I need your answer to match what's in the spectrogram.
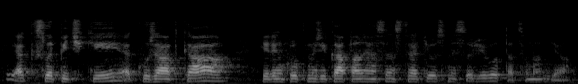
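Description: A man's voice: medium pitch, a little hiss or hum. A man, preaching a sermon and acting out the voices of the people he quotes. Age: 50s. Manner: animated, rises and falls in loudness, acts out quoted voices.

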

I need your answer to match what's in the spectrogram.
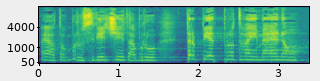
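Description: A man's voice: high voice, steady tone, in a large hall, voice pushed up, natural voice. A man playing the apostle Thomas as a grown man who cries out in awed, fervent faith. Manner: fervent, exclaiming.

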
